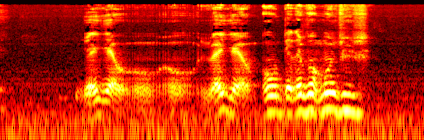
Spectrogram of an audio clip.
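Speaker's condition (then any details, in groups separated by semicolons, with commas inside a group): Cerebral palsy; uses wheelchair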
